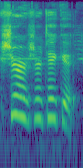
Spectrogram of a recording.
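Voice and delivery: mock-generous shopkeeper; imitated ready agreement. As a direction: imitate a shopkeeper happily waving it through. Retells generous shopkeeper agreeing readily.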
